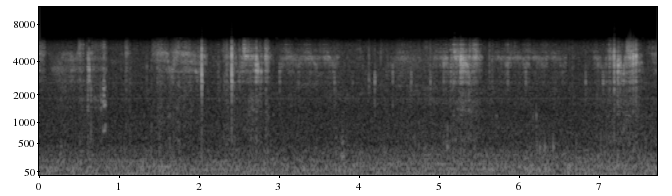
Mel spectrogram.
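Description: European hedgehog lapping water from a saucer: clusters of small wet clicks and smacks coming in bouts every second or two.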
